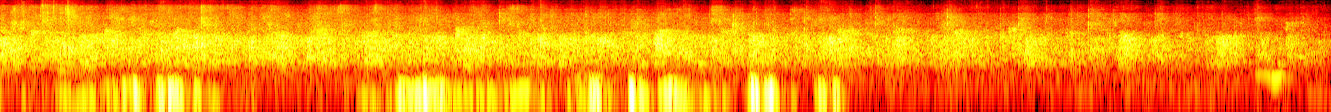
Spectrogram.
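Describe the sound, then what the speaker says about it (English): A concert audience gives a sustained round of applause for library staff, dense steady clapping throughout with a few louder claps standing out near the end. "if we can give them a round of applause"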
